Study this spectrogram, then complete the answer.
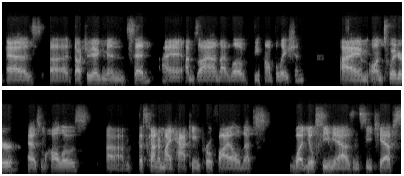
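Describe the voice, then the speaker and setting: Over a video call from a home or office room, a young Hawaiian guest lecturer delivers a casual, cheerful technical talk, often restarting and filling pauses. His voice is medium-pitched with a fairly bright tone, and the low-quality recording has no room sound.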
